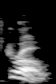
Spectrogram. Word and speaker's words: drow: Oh, it's Dro. O-W, like row the boat, right? Like, yes, exactly. Fuck yeah. That's what I've been saying for 30 years. Everybody says drow. Bullshit. But either one is fine. Either one is acceptable according to Dragon Magazine.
